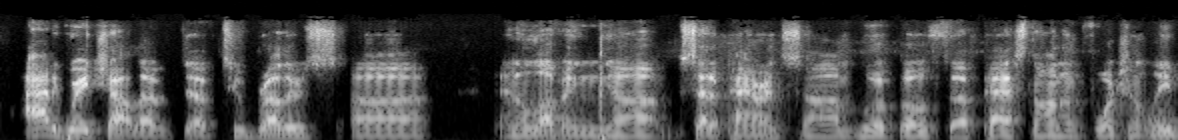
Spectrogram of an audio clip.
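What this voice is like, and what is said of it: New York Long Island accent. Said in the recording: “I know from hearing your accent, you definitely grew up in New York. Long Island”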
